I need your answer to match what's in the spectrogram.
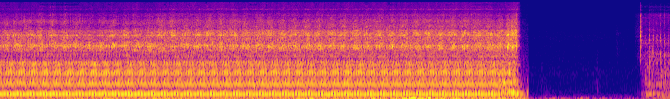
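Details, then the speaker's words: Newly fitted quieter replacement water pump in a Crusader caravan, after leaking joints were re-taped: even, steady motor hum with a fine pulse and no rattle, shutting off near five seconds. Much quieter outside than the noisier factory pump. "you know, I guess it's just looking after your neighbors when you are camping or when you're sitting outside and and someone's inside using the the water pump. Huge difference outside."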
